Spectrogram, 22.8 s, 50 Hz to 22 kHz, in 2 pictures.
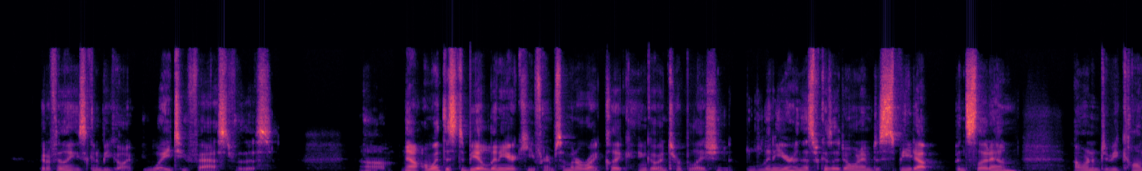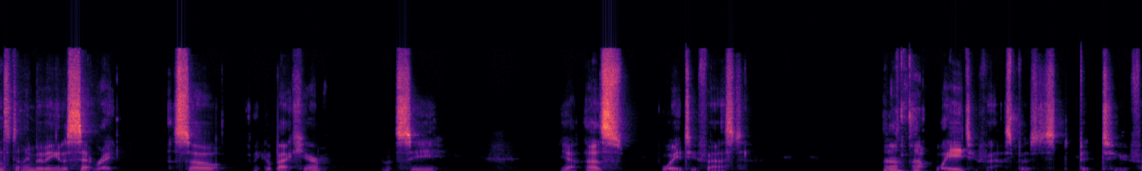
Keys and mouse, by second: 1.1 shift+middle click, 1.4 shift+middle click, 2.8 middle click, 3.7 shift+middle click, 5.3-7.6 right drag, 13.7 click, 14.8 space, 20.1 space, 21.2 click, 22.5 g.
